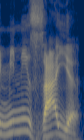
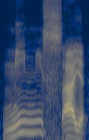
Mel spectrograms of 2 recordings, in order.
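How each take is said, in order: First: "minisaia" with the s voiced like z, mi-ni-ZAI-a; drawn out "minisaia" showing the wrong z sound. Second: Very slow "Mini saia" with a sharp hissed s, mini-SSAI-a; slow teaching "Mini saia" with a clear voiceless s; crisp s sound. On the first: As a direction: say "minisaia" with a buzzing z in the middle. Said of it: "eu não quero essa pronúncia minisaia". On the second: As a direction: spell out "Mini saia" slowly, keeping the s hissing. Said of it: "você vai dobrar o S". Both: Shown as a demonstration.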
